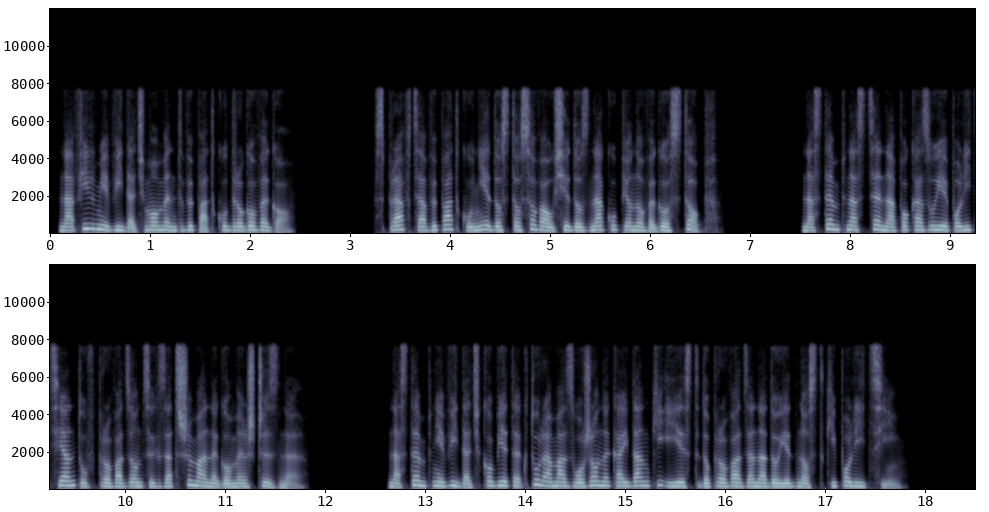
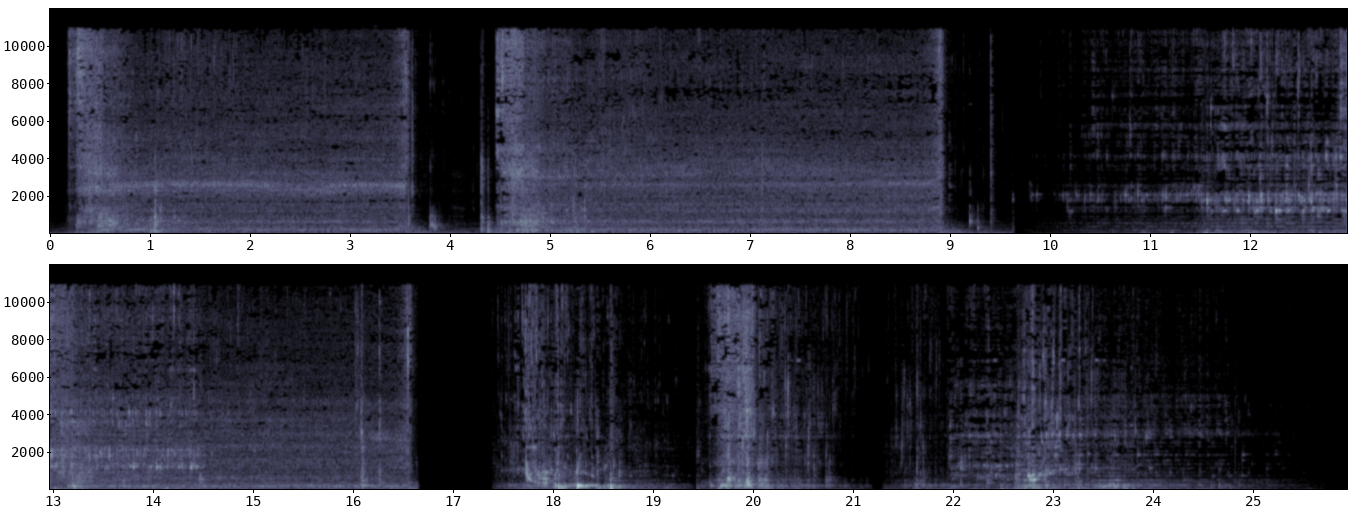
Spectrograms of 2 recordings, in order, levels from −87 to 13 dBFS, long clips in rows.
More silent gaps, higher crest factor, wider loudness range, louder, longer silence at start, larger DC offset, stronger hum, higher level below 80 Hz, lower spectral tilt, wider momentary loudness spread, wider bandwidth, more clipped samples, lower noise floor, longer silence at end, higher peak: first, 2.46-3.24 s, 6.73-7.51 s, 11.84-12.62 s vs 16.68-17.39 s; second, 18 dB vs 32 dB; second, 3 LU vs 13 LU; first, -20 LUFS vs -32 LUFS; about the same, 0.1 s vs 0.1 s; first, 2% vs under 0.1%; neither; about the same, -50 dBFS vs -54 dBFS; first, -6.5 dB/octave vs -4 dB/octave; second, 6 LU vs 21 LU; second, 8 kHz vs 11.5 kHz; neither; first, under -90 dBFS vs -75 dBFS; second, 0.65 s vs 1.1 s; about the same, -2 dBFS vs -2 dBFS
